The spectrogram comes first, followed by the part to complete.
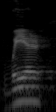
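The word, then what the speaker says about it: where: कहेंगे बल्कि वाई कहेंगे, वेयर और वेदर। यहाँ पर भी डब्ल्यू के बाद जो एच है वो साइलेंट है।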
